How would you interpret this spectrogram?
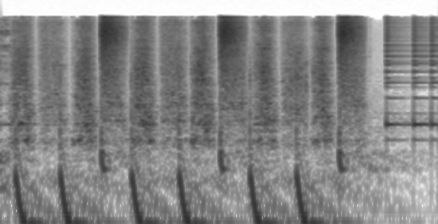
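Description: A handsaw cuts through wood in fast, steady back-and-forth strokes, loud, each stroke a rough rasping burst, ending with a brief metallic ringing of the blade.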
